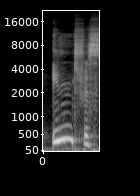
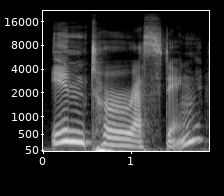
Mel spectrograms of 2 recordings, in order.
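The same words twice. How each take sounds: First: The word is said with three syllables. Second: The word is said with four syllables. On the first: The speaker calls it right. "We can say interesting" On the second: The speaker calls it wrong. "don't say interesting"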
